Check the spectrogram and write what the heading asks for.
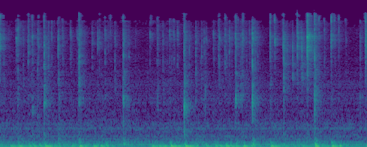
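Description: Typing on a computer keyboard: irregular, quick keystrokes, several a second, over a low steady hum.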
